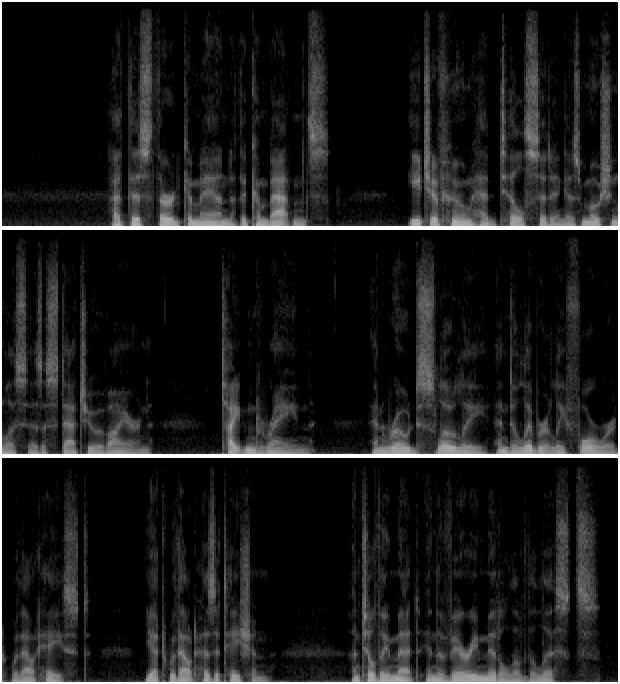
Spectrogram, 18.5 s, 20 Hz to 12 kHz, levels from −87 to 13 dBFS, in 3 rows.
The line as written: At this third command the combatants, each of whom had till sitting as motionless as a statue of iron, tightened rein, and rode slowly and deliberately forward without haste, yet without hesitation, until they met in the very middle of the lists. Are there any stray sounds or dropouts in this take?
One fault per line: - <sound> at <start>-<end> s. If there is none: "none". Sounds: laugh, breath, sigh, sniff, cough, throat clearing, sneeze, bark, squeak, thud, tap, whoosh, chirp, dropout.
none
